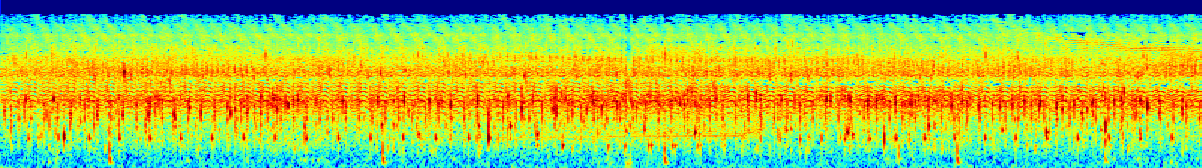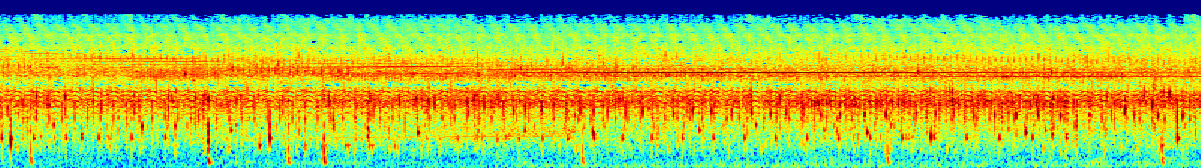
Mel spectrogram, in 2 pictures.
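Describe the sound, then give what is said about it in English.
Underwater insects in a small pond make a dense, continuous crackle of tiny clicks and ticks, fizzing steadily like rain on water throughout. “David Dunn gave this mix of recordings of underwater insects who inhabit small ponds from Africa to New Mexico.”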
